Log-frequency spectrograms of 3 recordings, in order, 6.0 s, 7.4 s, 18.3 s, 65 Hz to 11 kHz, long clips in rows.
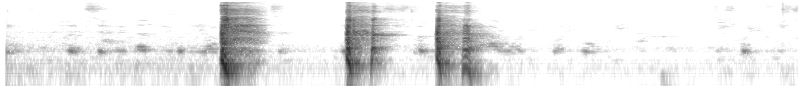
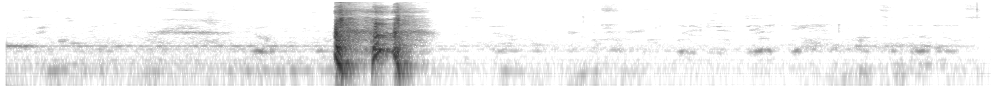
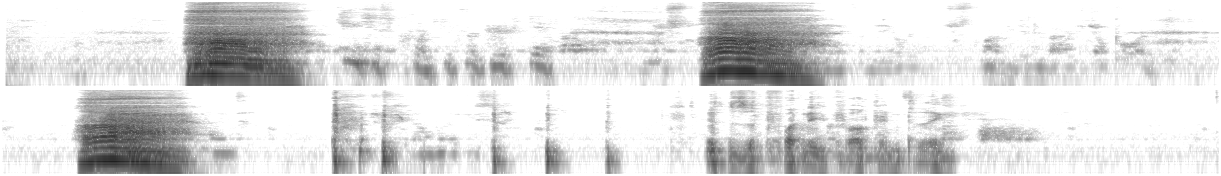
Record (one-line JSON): {"three_cough_length": "6.0 s", "three_cough_amplitude": 32768, "three_cough_signal_mean_std_ratio": 0.2, "cough_length": "7.4 s", "cough_amplitude": 32768, "cough_signal_mean_std_ratio": 0.17, "exhalation_length": "18.3 s", "exhalation_amplitude": 32766, "exhalation_signal_mean_std_ratio": 0.29, "survey_phase": "beta (2021-08-13 to 2022-03-07)", "age": "65+", "gender": "Male", "wearing_mask": "No", "symptom_none": true, "smoker_status": "Ex-smoker", "respiratory_condition_asthma": false, "respiratory_condition_other": false, "recruitment_source": "REACT", "submission_delay": "2 days", "covid_test_result": "Negative", "covid_test_method": "RT-qPCR", "influenza_a_test_result": "Negative", "influenza_b_test_result": "Negative"}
